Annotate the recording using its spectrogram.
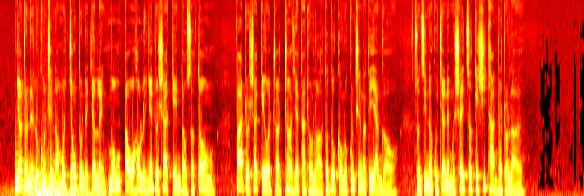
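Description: A man speaks calmly and clearly into a microphone, like a news reader.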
